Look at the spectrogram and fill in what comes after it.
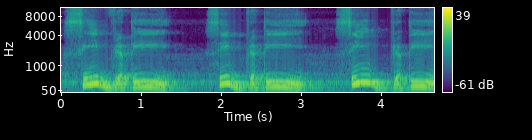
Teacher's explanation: सी का उच्चारण लंबा होगा और ती का उच्चारण छोटा होगा।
